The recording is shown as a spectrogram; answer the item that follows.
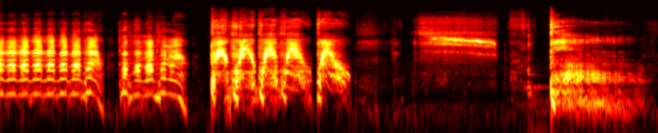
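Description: A man imitating machine-gun fire with his voice: several bursts of rapid rat-a-tat pulses, about ten a second. Then a thin high tone about four seconds in, and a short rough burst near the end.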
